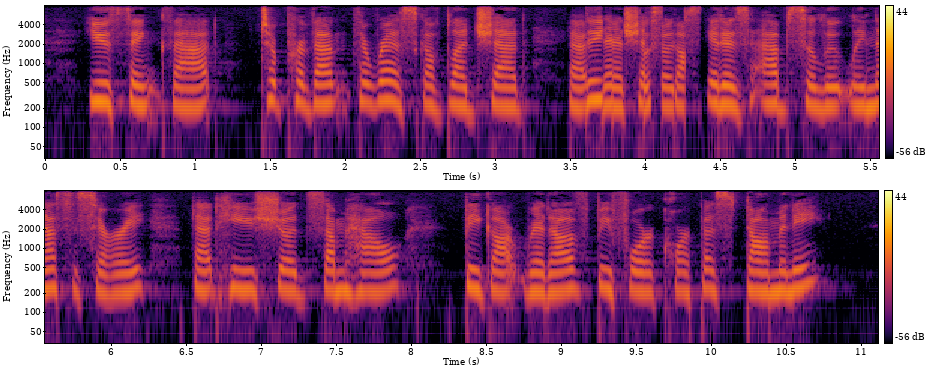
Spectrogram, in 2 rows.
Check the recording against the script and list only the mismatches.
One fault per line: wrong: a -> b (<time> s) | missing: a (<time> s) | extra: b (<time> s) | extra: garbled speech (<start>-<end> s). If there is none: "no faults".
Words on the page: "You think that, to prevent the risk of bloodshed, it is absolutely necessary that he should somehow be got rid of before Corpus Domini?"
extra: garbled speech (3.5-4.4 s)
